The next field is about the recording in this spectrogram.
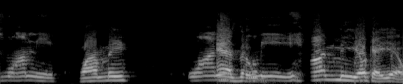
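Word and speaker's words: Wunmi: Wani Musaku, I probably killed that, didn't I? How do you say her name? It's Wami.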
